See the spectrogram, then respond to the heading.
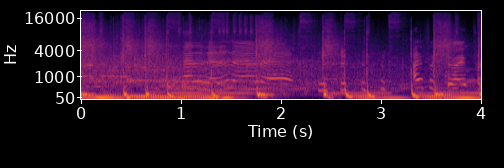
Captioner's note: laughs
